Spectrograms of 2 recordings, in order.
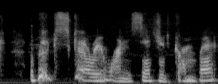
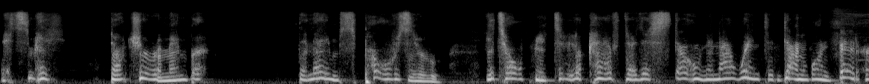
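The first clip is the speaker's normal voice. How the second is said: whispered, pitched higher; 6 semitones higher than usual. Voicing a character told to whisper it into a player's ear: whispering. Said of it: "You whisper it into my ear".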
